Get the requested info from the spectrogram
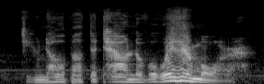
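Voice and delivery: low, secretive, conspiratorial voice. Answering someone who says the group is loud, speak in a low conspiratorial voice. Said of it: "I get all like my low conspiratorial voice again".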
